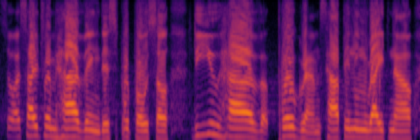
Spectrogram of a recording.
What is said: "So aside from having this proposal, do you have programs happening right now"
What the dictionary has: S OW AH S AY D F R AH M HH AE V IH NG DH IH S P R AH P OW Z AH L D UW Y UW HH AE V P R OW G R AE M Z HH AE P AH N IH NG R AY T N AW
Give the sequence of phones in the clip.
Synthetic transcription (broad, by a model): S OW AH S AY D F R AH M HH AE V IH NG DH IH S P R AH P OW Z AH L D UW Y UW HH AE V P R OW G R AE M S HH AE P AH N IH NG R AY T N AW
